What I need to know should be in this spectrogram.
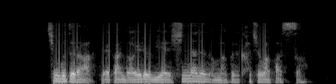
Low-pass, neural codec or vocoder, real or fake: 7.2 kHz; none; real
